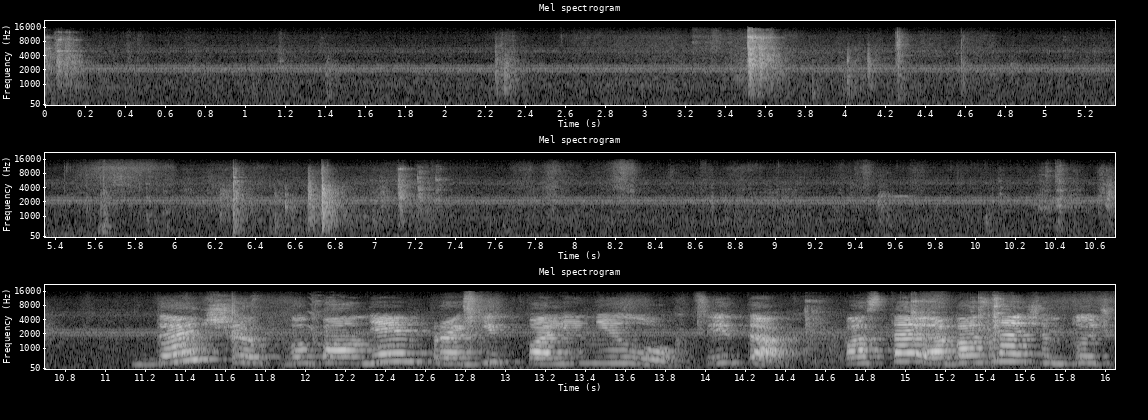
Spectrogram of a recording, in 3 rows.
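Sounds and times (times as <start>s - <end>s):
faint high-pitched hum: 0.0s - 16.0s.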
